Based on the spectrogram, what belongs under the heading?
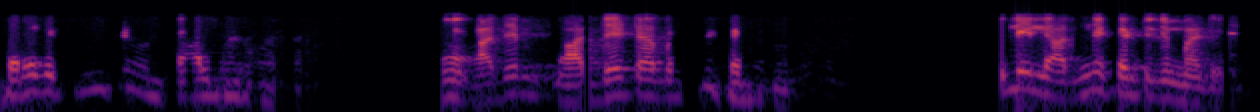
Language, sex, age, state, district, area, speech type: Kannada, male, 60+, Karnataka, Chitradurga, rural, conversation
